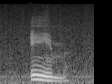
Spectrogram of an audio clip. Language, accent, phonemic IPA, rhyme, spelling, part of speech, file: English, US, /eɪm/, -eɪm, aim, noun / verb, En-us-aim.ogg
